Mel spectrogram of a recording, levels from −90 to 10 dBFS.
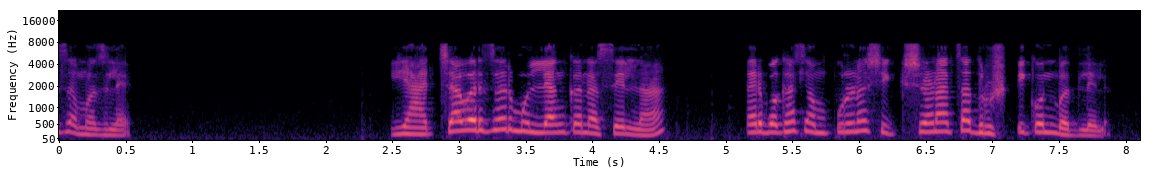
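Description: No technical faults turn up anywhere in this speech recording. It has passed through a Bluetooth mSBC headset codec, which leaves nothing above about 7.8 kHz and a light graininess typical of that wideband link.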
